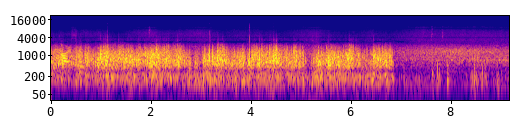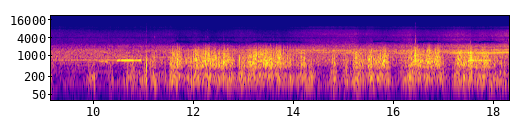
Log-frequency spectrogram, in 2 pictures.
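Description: Loud rumbling wind and handling noise on a police body-worn camera's microphone, with road traffic passing. It eases for a few seconds in the middle, then comes back.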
